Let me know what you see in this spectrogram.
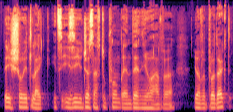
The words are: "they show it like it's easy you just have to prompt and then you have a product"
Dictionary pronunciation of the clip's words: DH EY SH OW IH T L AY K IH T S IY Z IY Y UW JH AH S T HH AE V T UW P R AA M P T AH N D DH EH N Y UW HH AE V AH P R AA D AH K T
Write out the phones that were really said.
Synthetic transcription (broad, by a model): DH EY SH OW IH T L AY K IH T S IY Z IY Y UW JH AH S T HH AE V T UW P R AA M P AH N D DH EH N Y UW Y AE V AH P R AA D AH K T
